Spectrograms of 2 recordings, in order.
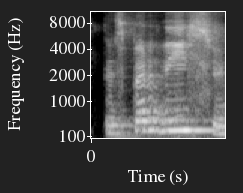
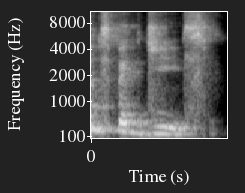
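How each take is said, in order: First: Desperdício said the Spanish way, des-per-DI-sio; teacher models Desperdício in Spanish, no accent; Spanish pronunciation. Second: Desperdício said the Brazilian Portuguese way, dis-per-DI-siu, lower; Portuguese pronunciation. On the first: Teacher demonstrates to students, Desperdício in Spanish pronunciation. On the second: Teacher contrasts for the class, desperdício in Portuguese. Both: Shown as a demonstration. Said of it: "Em português tem acento".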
